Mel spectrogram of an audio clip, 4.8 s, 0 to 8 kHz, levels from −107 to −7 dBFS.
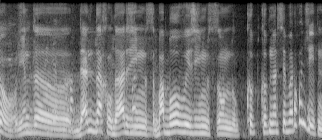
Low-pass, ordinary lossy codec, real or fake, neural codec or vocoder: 7.2 kHz; none; real; none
